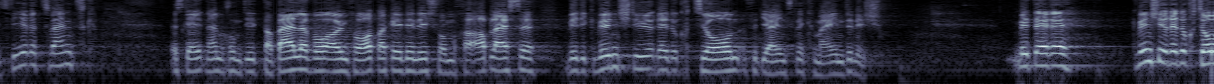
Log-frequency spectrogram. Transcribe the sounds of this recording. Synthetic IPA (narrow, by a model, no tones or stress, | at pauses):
ɪsfiːəʁət͡svænt͡sk | əsɡ̥ɛɪtnɛmlɪχʊmd̥iətɑb̥ɛləvoaʊɪmfɔːʁtɑːɡɪnːənɪʃʋoməχɑɑb̥læzəʋidiəkʋʏnʃtyːɛdukt͡sjoːnfʏɐdiæɪnt͡sl̩nəkʰmæɪndənɪʃ | mɪt̚d̥ɛʁə | kʋʏnʃtyːɐʁɛdukt͡sjoː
